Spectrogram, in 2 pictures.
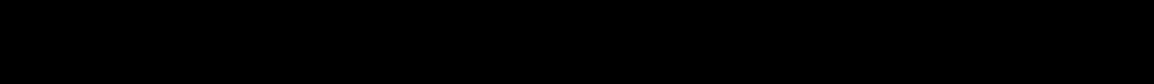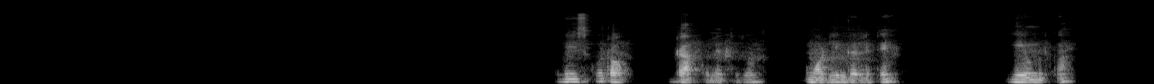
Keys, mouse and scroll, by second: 0.5 right click, 1.0 click, 1.0 click, 2.2 right click, 2.9 click, 5.4-5.8 scroll down 1, 6.4 click, 11.2 F3, 14.0-15.4 scroll up 1, 15.4 click, 22.3 click.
